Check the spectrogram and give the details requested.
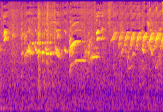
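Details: Young canaries begging during feeding, giving squeaky slurred chirps and upward sweeps that break into a rapid, rattling burst of high repeated notes near the end.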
